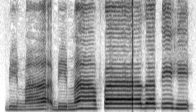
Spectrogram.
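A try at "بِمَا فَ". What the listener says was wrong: Bima fazatihi gitu. Bukan, maknya pan pendek. Bima fa, tekan di pa.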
